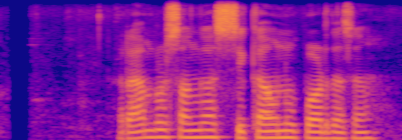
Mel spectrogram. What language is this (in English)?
Nepali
